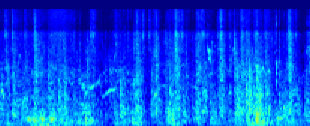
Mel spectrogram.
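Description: Caged Texas quail giving soft, low calls, with a brief higher chirp about a second in, over scattered short clicks and scratches from the birds on the wire-mesh floor.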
